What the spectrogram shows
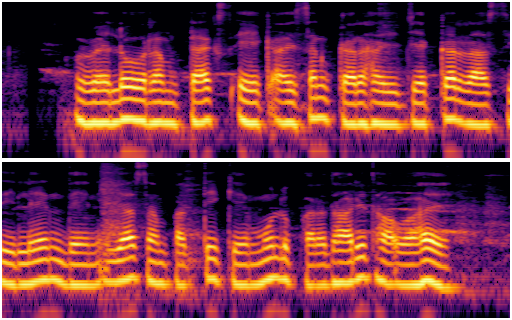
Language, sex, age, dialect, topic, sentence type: Magahi, male, 18-24, Central/Standard, banking, statement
